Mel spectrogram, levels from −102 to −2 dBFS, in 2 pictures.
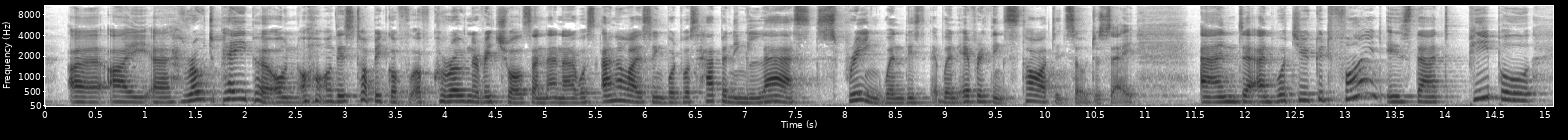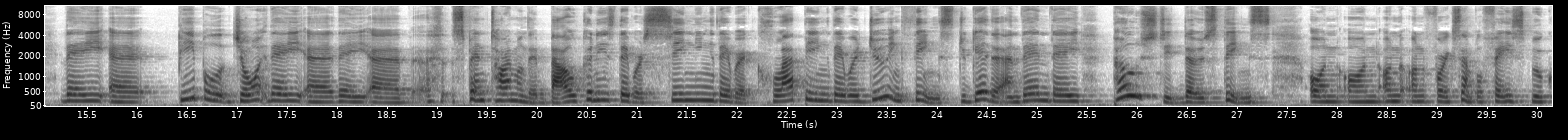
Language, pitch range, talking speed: Swedish, 150-195 Hz, 160 wpm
